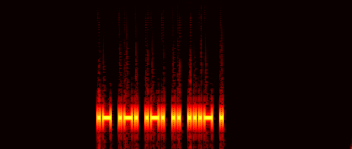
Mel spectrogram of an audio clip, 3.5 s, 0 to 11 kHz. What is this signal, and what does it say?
Morse code, heard as a keyed tone, about 46 wpm, 700 Hz. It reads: ARRIVE
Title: Six Letter Words - 45wpm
